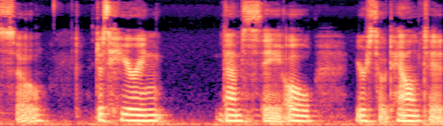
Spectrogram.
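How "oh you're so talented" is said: ordinary delivery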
